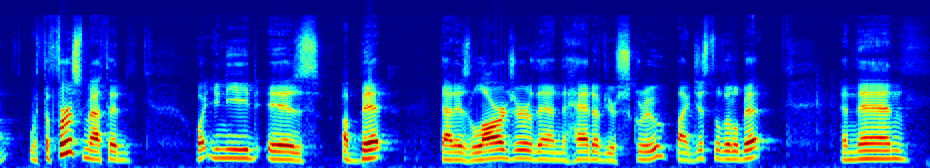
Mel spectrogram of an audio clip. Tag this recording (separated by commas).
Speech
